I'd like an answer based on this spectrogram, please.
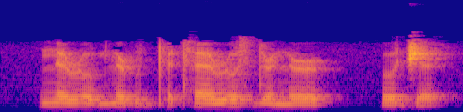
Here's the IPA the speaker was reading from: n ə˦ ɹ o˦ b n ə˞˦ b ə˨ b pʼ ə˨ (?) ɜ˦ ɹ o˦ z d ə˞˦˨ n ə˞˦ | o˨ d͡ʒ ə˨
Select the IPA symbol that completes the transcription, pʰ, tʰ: tʰ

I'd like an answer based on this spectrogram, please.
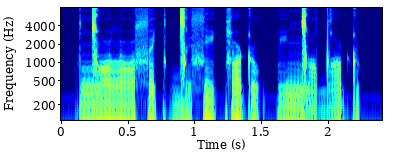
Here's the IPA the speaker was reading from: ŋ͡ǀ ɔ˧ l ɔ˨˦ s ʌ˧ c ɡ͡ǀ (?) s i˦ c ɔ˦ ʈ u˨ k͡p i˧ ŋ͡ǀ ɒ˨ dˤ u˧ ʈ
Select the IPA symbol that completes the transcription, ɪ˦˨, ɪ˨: ɪ˨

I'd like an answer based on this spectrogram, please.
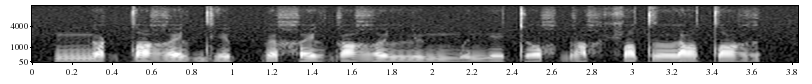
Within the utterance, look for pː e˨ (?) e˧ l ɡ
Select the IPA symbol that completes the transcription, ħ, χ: χ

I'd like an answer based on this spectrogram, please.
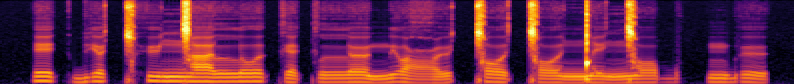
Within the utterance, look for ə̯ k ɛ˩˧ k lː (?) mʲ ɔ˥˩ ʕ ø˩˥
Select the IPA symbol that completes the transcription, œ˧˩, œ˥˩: œ˧˩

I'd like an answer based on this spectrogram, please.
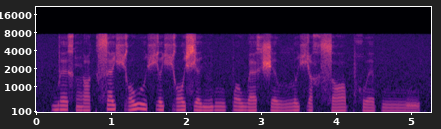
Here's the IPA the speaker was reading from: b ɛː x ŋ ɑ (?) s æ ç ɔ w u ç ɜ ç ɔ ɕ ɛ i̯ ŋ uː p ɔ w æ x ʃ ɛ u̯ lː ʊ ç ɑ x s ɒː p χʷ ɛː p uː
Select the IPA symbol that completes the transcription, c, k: k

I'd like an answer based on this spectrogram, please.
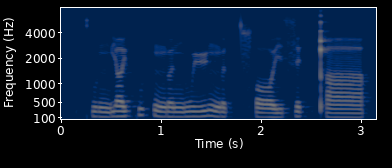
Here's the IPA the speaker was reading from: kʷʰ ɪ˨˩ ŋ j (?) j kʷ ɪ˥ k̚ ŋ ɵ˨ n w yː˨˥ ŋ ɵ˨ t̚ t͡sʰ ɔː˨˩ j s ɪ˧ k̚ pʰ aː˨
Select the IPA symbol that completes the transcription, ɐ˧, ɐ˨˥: ɐ˧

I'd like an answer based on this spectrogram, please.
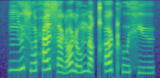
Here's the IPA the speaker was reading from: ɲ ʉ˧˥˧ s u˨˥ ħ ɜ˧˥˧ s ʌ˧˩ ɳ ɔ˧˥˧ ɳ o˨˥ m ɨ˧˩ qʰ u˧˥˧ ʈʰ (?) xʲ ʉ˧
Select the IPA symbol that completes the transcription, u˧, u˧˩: u˧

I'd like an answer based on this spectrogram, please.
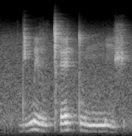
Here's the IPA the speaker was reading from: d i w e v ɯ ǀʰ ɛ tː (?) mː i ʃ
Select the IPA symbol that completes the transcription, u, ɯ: u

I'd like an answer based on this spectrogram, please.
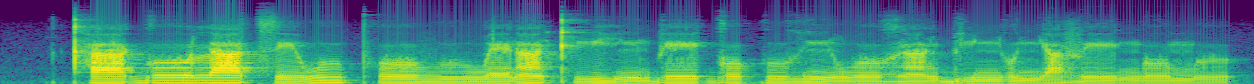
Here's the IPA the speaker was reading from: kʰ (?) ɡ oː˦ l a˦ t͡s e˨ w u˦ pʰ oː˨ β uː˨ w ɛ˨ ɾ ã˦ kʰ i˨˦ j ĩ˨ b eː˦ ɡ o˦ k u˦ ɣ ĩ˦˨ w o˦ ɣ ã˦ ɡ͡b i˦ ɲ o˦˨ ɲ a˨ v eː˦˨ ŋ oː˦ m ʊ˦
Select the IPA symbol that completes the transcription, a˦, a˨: a˨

